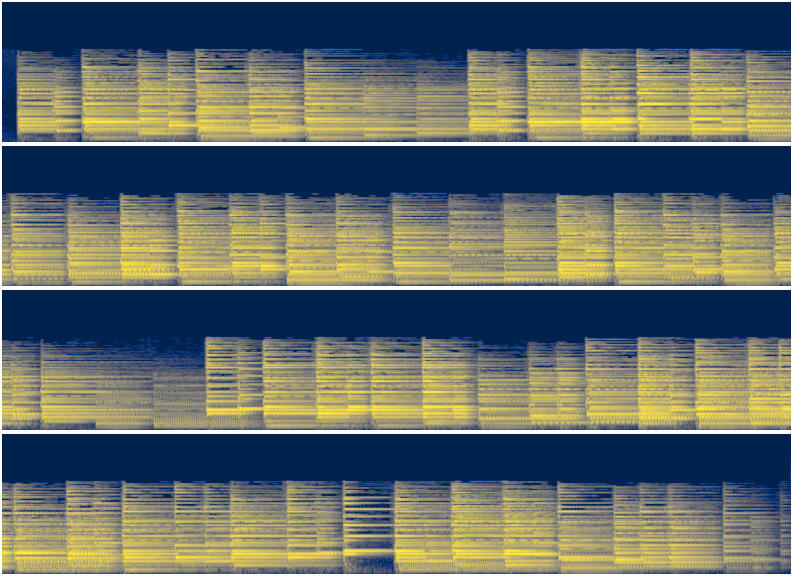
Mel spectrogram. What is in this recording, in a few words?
Piano; Simple Piano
